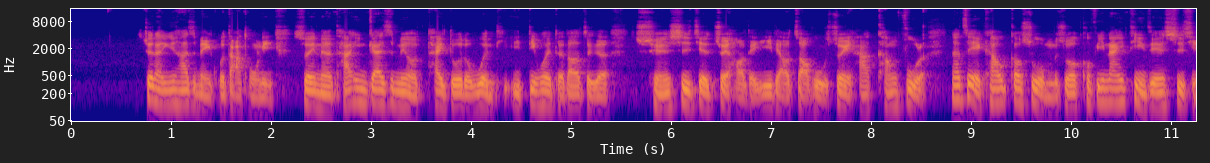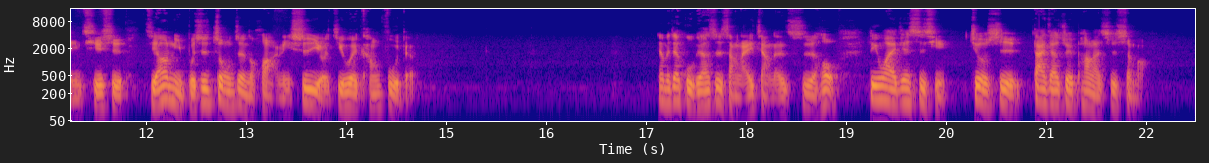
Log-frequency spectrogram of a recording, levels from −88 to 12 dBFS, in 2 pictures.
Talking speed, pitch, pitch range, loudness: 325 characters per minute, 120 Hz, 110-130 Hz, -21 LUFS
